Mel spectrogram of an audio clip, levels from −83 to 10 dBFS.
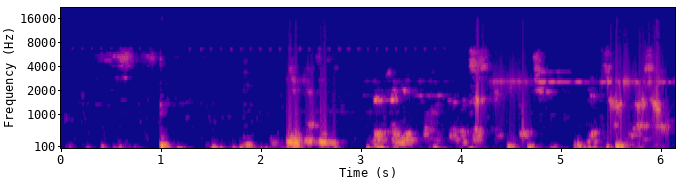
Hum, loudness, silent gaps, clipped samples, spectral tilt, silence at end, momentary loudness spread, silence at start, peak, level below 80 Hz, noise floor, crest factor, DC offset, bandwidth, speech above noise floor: none; -27 LUFS; none; under 0.1%; -7 dB/octave; 0.05 s; 19 LU; 0.25 s; -6 dBFS; -36 dBFS; -49 dBFS; 22 dB; under 0.1%; 7.8 kHz; 25 dB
